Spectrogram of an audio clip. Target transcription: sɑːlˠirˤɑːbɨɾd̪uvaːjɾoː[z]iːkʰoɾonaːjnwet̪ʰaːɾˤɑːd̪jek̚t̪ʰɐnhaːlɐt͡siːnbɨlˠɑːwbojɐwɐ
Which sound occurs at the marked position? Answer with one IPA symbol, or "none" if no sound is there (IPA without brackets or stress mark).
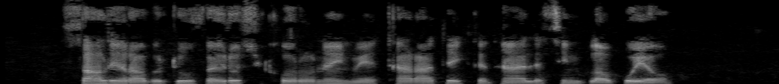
s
